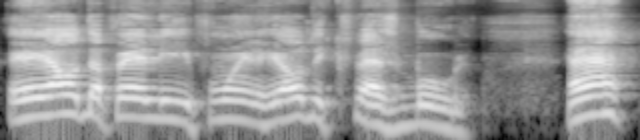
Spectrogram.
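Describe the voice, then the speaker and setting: A man's voice: high-pitched, expressive, a little slow. A man playing a crude, swearing middle-aged farmer with a Quebec French accent in a comedy sketch. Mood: rowdy. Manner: swearing, rowdy, rambling.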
